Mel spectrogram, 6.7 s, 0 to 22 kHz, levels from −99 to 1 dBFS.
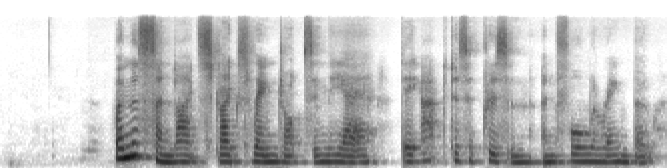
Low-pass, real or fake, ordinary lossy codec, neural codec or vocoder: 14.4 kHz; fake; none; codec, 32 kHz, 1.9 kbps, SNAC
